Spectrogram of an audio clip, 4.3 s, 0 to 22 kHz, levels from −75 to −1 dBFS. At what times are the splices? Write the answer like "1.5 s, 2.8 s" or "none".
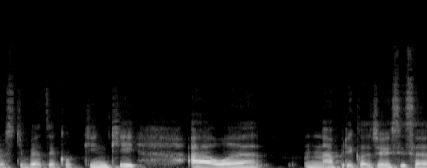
none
